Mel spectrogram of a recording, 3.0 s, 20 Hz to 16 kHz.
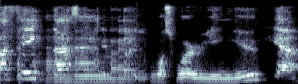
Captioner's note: audio skips 0:08:36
